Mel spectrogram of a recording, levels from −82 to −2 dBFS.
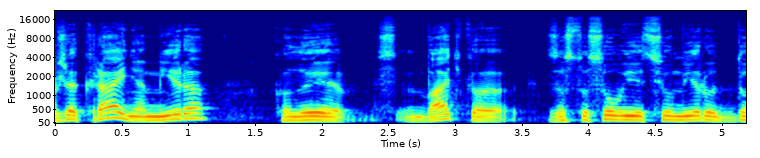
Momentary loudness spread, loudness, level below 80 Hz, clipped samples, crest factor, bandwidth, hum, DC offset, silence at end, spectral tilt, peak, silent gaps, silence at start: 12 LU; -25 LUFS; -70 dBFS; under 0.1%; 14 dB; 18 kHz; none; under 0.1%; 0 s; -6.5 dB/octave; -10 dBFS; none; 0 s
